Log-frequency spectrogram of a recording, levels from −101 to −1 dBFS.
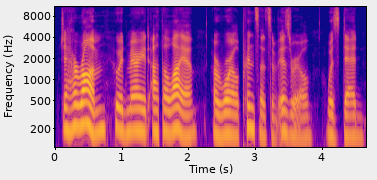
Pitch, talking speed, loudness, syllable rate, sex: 175 Hz, 155 wpm, -21 LUFS, 4.9 syllables/s, female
